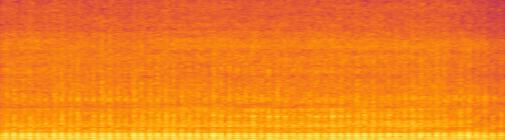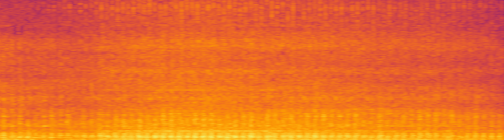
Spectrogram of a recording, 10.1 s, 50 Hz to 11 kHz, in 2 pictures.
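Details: 2018 Dodge ProMaster 1500 V6 at idle: a steady light clatter, about three beats a second, over an even idle. It goes away above 1,000 rpm; cause unknown.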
